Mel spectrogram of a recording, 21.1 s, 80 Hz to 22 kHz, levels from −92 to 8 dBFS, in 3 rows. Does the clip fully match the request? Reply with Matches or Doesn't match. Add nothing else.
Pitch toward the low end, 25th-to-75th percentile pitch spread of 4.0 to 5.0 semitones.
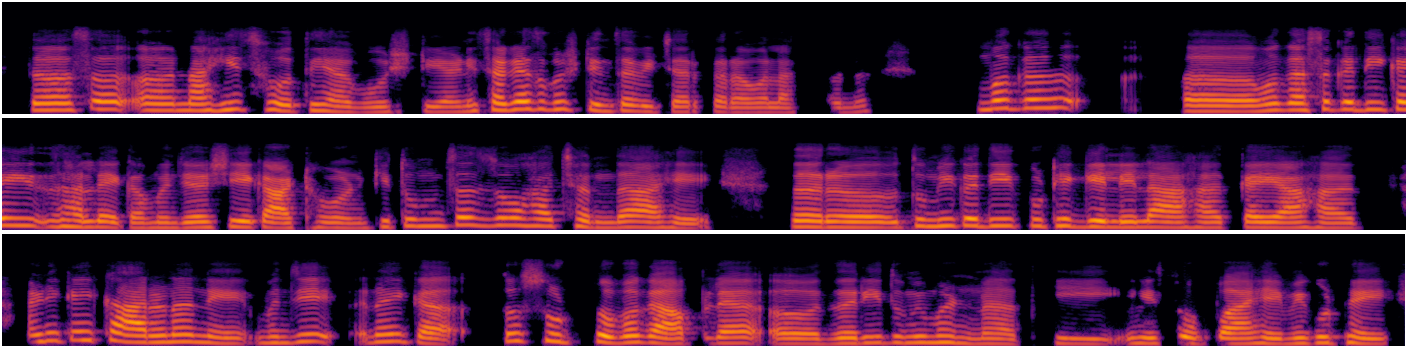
Doesn't match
